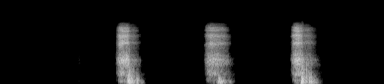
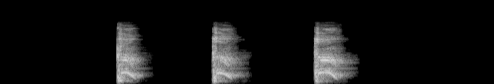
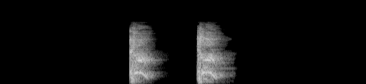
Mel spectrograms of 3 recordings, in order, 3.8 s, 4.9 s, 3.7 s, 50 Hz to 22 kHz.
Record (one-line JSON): {"exhalation_length": "3.8 s", "exhalation_amplitude": 30410, "exhalation_signal_mean_std_ratio": 0.3, "three_cough_length": "4.9 s", "three_cough_amplitude": 30082, "three_cough_signal_mean_std_ratio": 0.31, "cough_length": "3.7 s", "cough_amplitude": 29736, "cough_signal_mean_std_ratio": 0.27, "survey_phase": "beta (2021-08-13 to 2022-03-07)", "age": "18-44", "gender": "Male", "wearing_mask": "No", "symptom_cough_any": true, "symptom_new_continuous_cough": true, "symptom_runny_or_blocked_nose": true, "symptom_sore_throat": true, "symptom_headache": true, "smoker_status": "Never smoked", "respiratory_condition_asthma": false, "respiratory_condition_other": false, "recruitment_source": "Test and Trace", "submission_delay": "1 day", "covid_test_result": "Positive", "covid_test_method": "ePCR"}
